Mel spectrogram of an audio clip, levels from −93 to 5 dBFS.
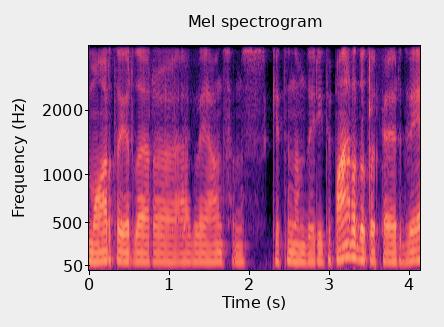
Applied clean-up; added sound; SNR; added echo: neural mask model DeepFilterNet 3.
